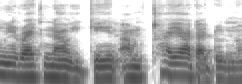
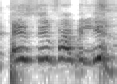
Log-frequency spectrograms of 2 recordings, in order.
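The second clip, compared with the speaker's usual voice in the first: laughing; 14 semitones higher, 7 dB louder than usual. Real, not acted. Laughing at own Pidgin attempt.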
